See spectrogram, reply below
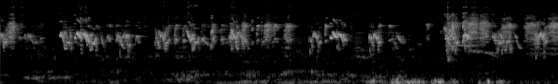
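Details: A flock of pet parrots keeps up dense, high-pitched chatter, a continuous stream of overlapping squeaky chirps and trills, with faint low thumps underneath.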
